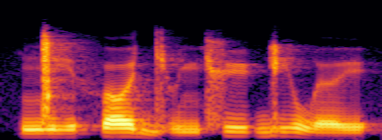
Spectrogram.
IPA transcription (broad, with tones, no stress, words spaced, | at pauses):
ŋ͡ǀi˨ θɔ˥ə̯ dʲu˩nʲ xy˥ɡi˥ wə˩ɪ̯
